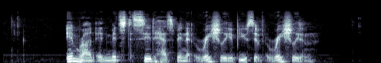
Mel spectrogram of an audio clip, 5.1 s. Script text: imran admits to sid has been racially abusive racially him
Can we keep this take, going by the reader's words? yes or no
yes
